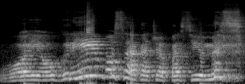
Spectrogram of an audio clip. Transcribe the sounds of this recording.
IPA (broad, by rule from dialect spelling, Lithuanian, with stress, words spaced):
ˈʋuɔ jɛʊ ˈɡrʲiːbʊ ˈsɑːkɐ t͡ʃʲɛ pɐs ˈjʊˌmʲɪs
